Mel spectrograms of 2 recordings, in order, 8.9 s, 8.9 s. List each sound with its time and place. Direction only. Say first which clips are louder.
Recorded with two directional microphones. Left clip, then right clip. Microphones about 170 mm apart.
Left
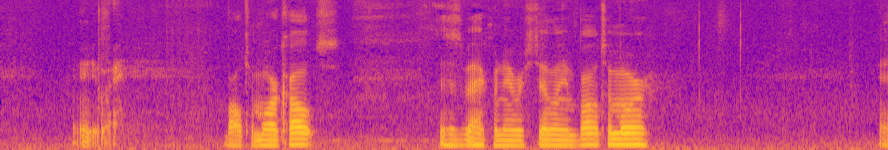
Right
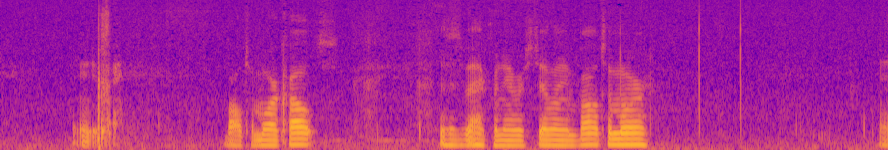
0.7 s speech: left 4 dB; 5° right (ahead or behind)
2.2 s speech: left 7 dB; centre (ahead or behind)
4.4 s speech: left 6 dB; 5° right (ahead or behind)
